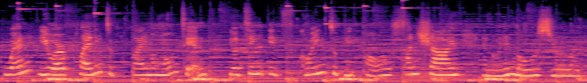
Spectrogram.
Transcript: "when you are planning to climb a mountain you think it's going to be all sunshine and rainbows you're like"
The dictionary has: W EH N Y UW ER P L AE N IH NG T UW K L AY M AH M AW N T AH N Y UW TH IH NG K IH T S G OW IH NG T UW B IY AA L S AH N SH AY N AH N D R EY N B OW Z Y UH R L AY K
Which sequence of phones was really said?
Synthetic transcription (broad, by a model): W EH N Y UW ER P L AE N IH NG T UW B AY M AH M AW N T AH N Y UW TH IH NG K IH T S G OW IH NG T UW B IY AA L S AH N SH AY N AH N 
